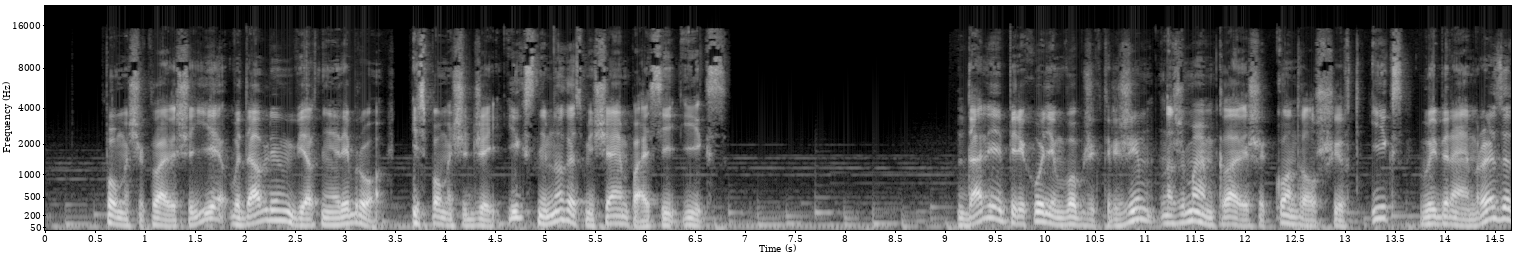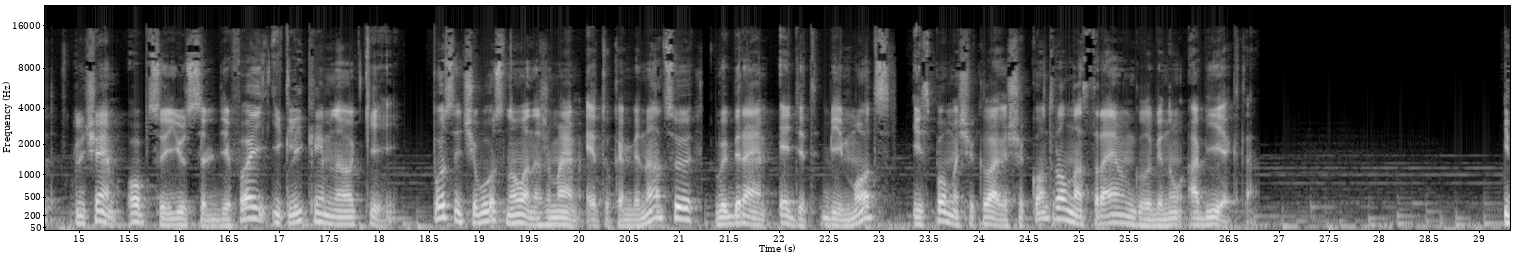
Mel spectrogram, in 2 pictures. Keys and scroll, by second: 0.3 Escape, 0.5 e, 3.8 g, 4.2 x, 11.3 ctrl+shift+x, 21.9 ctrl+shift+x, 28.9 space.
